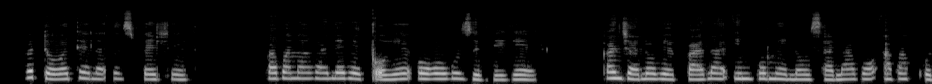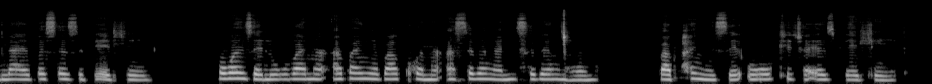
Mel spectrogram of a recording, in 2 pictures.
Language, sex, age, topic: North Ndebele, female, 25-35, health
